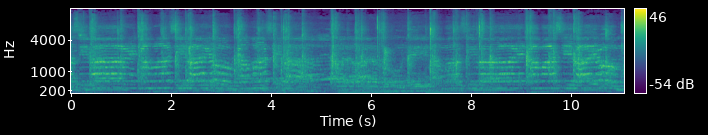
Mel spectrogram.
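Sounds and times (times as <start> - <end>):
hand claps: 0.0 - 11.0
women singing in unison: 0.0 - 11.0.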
